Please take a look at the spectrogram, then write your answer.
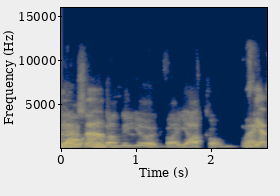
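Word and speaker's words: ויקם: So kom, this is a closed, it ends with a consonant, closed, unaccented syllable. So it's vayakom. If the accent was on the last syllable, it would be vayakam. But it's vayakom.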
